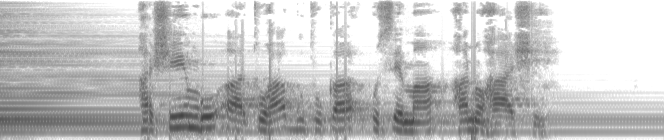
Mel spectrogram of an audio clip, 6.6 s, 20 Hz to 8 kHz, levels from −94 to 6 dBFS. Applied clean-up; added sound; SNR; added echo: none; Keyboard (musical); 10 dB; none.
